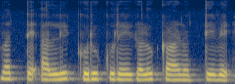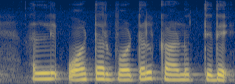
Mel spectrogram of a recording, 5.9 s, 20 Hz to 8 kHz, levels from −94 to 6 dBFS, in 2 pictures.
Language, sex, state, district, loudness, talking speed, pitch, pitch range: Kannada, female, Karnataka, Bangalore, -15 LUFS, 90 wpm, 190 Hz, 180-205 Hz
